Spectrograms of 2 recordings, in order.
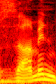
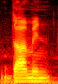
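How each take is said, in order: First: The word begins with a z sound. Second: The word begins with a d sound. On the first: The listener understands the intended word. The speaker calls it right. "इसको ज़ामिन बोलना ही ठीक है" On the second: The listener would understand a different word. The speaker calls it wrong. "उनको चाहिए कि इस शब्द को दामिन बोलें"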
